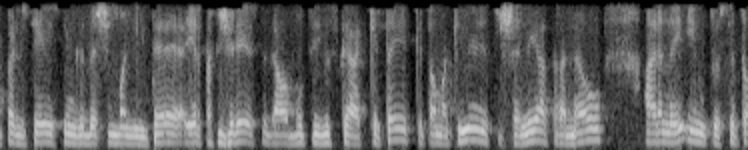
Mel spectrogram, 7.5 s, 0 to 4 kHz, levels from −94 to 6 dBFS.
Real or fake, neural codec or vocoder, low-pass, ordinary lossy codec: fake; vocoder, 24 kHz, 100 mel bands, Vocos; 3.6 kHz; MP3, 32 kbps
